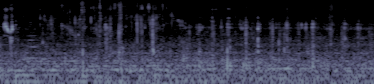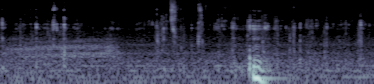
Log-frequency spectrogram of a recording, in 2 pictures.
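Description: Close-miked mouth sounds of a man biting and chewing a steamed dumpling in spicy sauce and melted mozzarella: soft wet smacks and small clicks. About nine seconds in comes one brief, louder low vocal sound, falling in pitch.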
